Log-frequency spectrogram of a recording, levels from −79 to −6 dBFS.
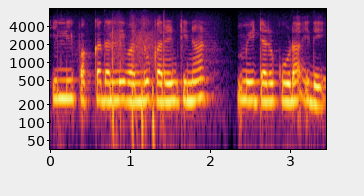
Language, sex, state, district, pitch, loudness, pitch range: Kannada, female, Karnataka, Bidar, 240 Hz, -14 LUFS, 230-245 Hz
